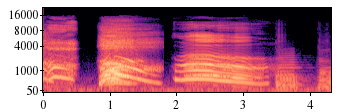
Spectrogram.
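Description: Cartoon children's voices gasping and crying out in dismay, three times in a row, the last a long falling "oh" wail, with a short low buzzy sound near the end.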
